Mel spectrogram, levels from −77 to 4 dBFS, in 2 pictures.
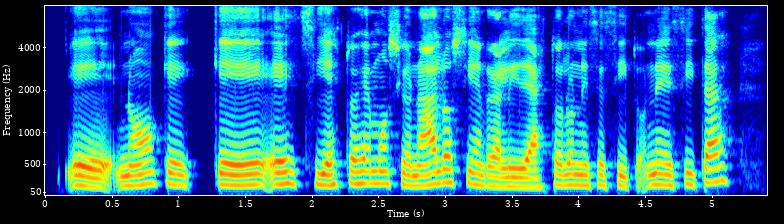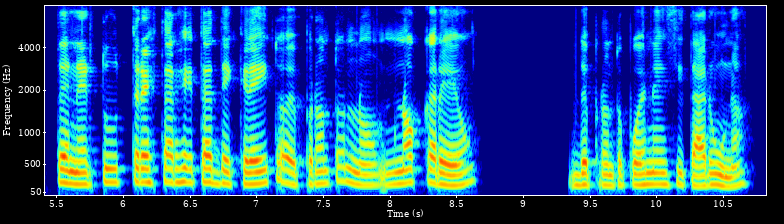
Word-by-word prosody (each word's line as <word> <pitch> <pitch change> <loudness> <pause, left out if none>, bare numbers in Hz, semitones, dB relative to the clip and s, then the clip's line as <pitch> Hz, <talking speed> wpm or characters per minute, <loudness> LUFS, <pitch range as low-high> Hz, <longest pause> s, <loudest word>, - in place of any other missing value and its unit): eh, 150 -4 +3
¿no? 165 +4 +1
Que 165 -2 -2
qué 170 +1 +4
es, 185 -1 -4
si 170 -2 -1
esto 175 +3 -1
es 190 - +2
emocional 185 -2 +1
o 210 - +2
si 200 -2 -3
en 165 -2 -1
realidad 145 -2 +2
esto 150 +5 -4
lo 170 - 0
necesito. 160 -2 -3
¿Necesitas 175 +6 0 0.3
tener 185 -4 +2
tú 210 +3 -2
3 210 -1 +1
tarjetas 210 -1 0
de 190 -2 -2
crédito? 185 +2 +1
De 180 - +1
pronto, 190 +5 -5
no 165 -5 -2
no 195 +5 -1
creo, 185 +2 +1 0.6
de 170 +1 0
pronto 170 -1 -5
puedes 170 0 0
necesitar 175 -2 -1
1. 160 +2 -1
175 Hz, 185 wpm, -18 LUFS, 165-195 Hz, 0.6 s, qué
